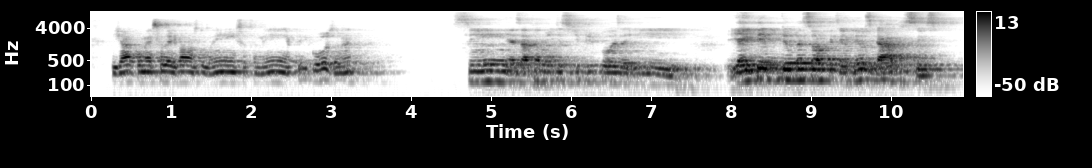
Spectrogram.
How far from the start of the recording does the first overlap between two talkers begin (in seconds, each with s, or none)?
none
